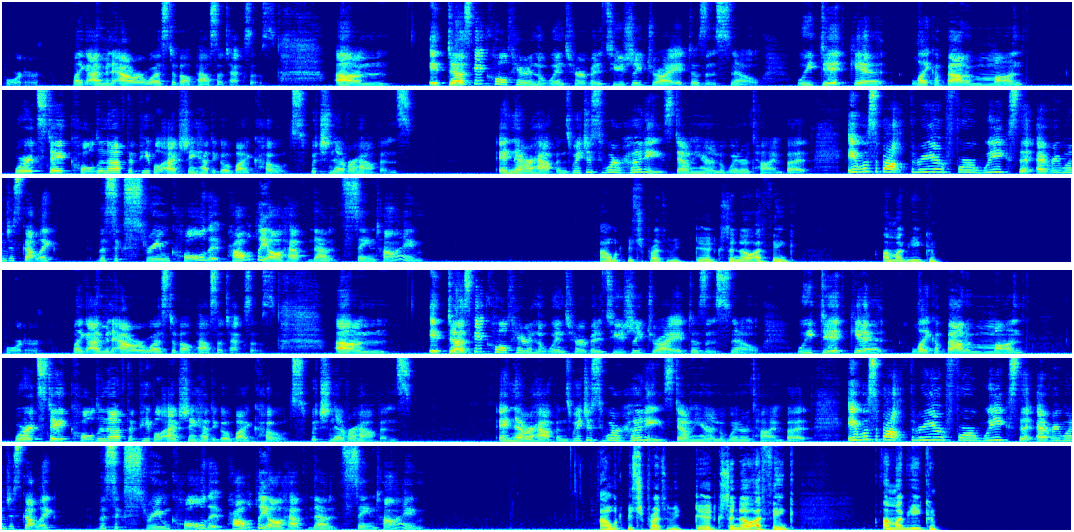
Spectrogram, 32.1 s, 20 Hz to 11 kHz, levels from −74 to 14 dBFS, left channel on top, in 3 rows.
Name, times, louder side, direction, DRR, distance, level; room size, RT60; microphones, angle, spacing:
voice 1, 0.0-0.4 0.7-2.4 2.8-3.9 4.3-8.8 9.1-10.2 10.8-14.6 15.7-21.9 22.4-25.6, equal, 5° left, 0.7 m, -28 dB
voice 2, 27.4-29.3 30.2-30.7, right 7 dB, 50° right, 0.3 m, -22 dB
6.5 x 5.2 x 3.7 m
head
